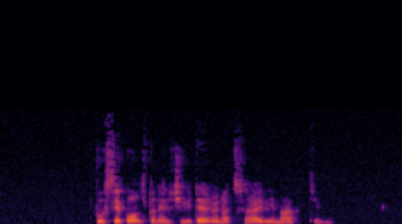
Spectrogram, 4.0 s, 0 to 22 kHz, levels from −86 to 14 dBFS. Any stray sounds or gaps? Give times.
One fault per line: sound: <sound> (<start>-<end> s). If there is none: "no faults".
no faults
